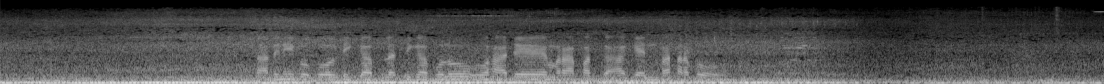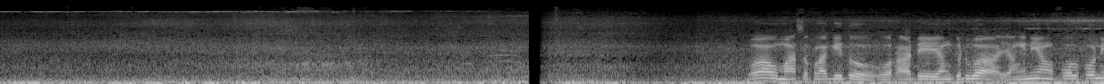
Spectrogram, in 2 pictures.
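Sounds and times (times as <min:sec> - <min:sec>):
coach engine rumble: 0:00.0 - 0:16.3
road traffic noise: 0:00.0 - 0:22.0.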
